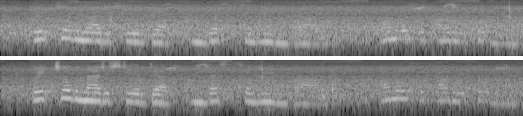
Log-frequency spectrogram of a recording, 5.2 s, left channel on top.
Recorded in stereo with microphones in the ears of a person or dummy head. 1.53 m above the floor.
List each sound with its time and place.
0.3 s a woman speaking: 80° right, 1.7 m; by 5.2 s 5° left (ahead or behind), 3 m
